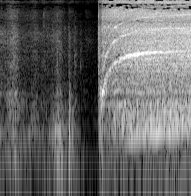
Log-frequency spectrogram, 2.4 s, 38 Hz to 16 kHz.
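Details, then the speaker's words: Bolde Super Mix Turbo mixer after motor and gearbox repair, 220 V, beaters fitted, speeds 1–5 and turbo: snaps on to smooth steady high whir, no grinding or rattle; normal motor run. "Nah, normal. Gitu ceritanya."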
